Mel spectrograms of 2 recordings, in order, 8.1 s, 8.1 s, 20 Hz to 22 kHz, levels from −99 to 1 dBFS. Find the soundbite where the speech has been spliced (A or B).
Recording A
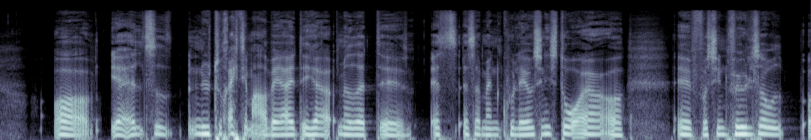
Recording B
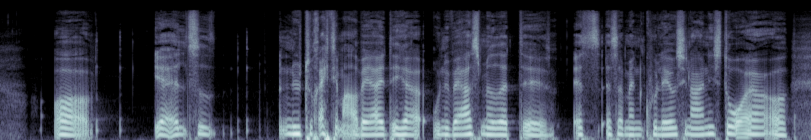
A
